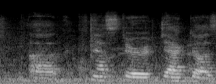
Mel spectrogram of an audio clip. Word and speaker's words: Knestor: uh Master Jack Dawes that's a silent k as in pumpkinster Jack Dawes is a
